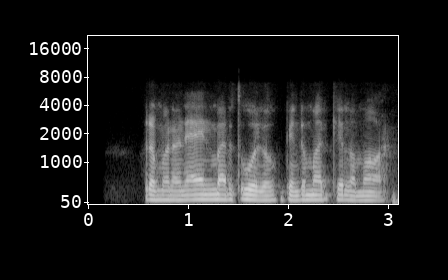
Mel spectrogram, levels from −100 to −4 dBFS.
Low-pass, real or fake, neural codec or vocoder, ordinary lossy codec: 7.2 kHz; fake; codec, 16 kHz, 1.1 kbps, Voila-Tokenizer; Opus, 32 kbps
